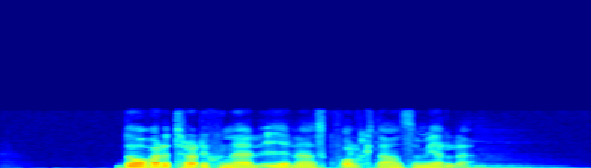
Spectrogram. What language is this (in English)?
Swedish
